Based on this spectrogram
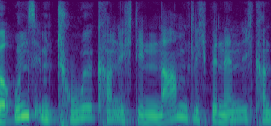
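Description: A man with a fairly high pitch speaks at a very fast pace. The recording is very clean, with a silent background. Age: 40s. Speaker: insurance key account manager. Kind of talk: interview. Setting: in person at a meeting venue.

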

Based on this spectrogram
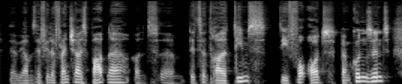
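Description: Bright and sharp in tone, a man at medium pitch speaks with lively intonation and big swings in loudness. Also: moderate pace, dry, close sound with no echo. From Belgium, Dutch-speaking. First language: Dutch (speaking German). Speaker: mortgage broker executive. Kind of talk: interview. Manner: hesitant, many fillers.

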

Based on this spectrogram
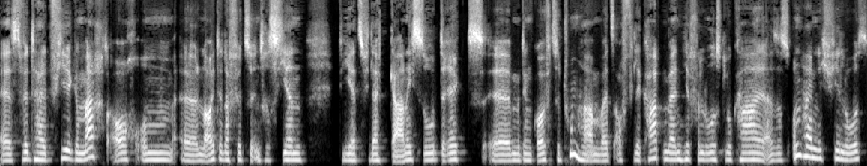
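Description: A man speaks at a moderate pace in a medium pitch, his somewhat breathy voice keeping a fairly even intonation. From northern Germany, near Hamburg. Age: 30s. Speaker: amateur golfer and Instagram creator. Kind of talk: casual interview chat.

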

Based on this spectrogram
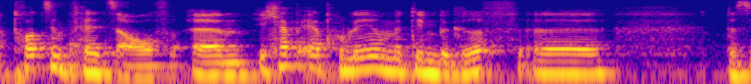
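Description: Fairly quick speech from a man, amid noticeable background noise and audible room echo. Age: 30s. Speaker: podcast guest, recent vegan. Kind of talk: casual interview chat.

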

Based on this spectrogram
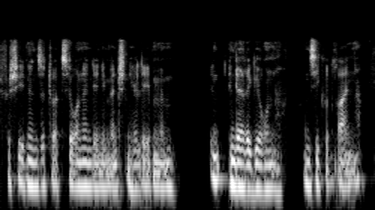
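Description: A man speaks in a somewhat breathy voice. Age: 40s. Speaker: charity executive. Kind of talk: interview.

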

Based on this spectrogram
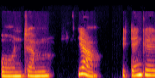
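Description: Her fairly high pitch paired with a dark, mellow tone, a woman speaks. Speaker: van traveller and travel blogger. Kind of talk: interview answers.

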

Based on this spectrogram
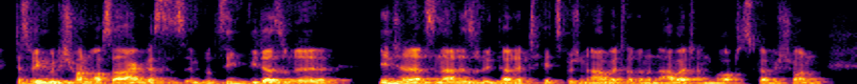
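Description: A man's very fast speech at a medium pitch, with big swings in loudness, ordinary pitch variation and audible room echo. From northern Germany, Schleswig-Holstein. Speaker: youth political spokesperson. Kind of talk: interview.

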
